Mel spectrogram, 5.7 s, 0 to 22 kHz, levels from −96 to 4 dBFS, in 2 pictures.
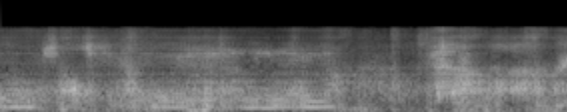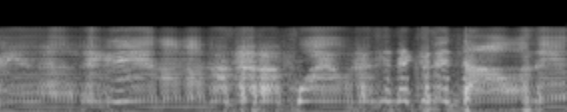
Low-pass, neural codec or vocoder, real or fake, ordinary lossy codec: none; codec, 16 kHz, 0.7 kbps, FocalCodec; fake; none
